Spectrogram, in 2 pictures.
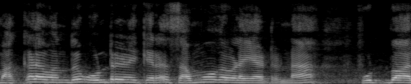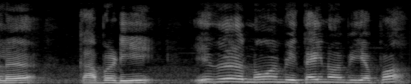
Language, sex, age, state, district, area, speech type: Tamil, female, 60+, Tamil Nadu, Coimbatore, urban, spontaneous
